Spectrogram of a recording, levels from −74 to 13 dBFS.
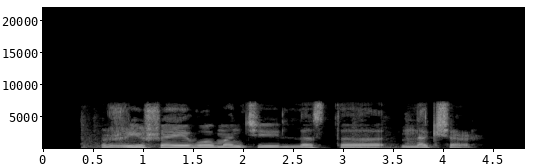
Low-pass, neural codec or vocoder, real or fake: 7.2 kHz; none; real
